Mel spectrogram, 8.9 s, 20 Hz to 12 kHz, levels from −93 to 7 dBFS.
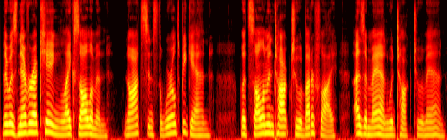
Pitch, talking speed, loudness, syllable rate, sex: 175 Hz, 175 wpm, -19 LUFS, 4.8 syllables/s, female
